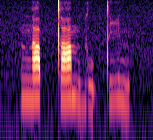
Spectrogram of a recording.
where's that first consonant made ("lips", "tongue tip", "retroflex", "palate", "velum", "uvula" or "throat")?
tongue tip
